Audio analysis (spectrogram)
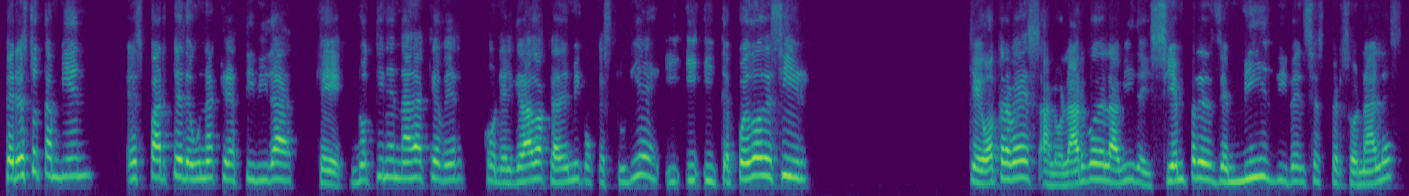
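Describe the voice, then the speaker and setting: A fairly high, mellow-toned man in his fifties talks as a guest over a video call. He rambles and drifts between thoughts, restarting often. The sound is dry and muffled, like lo-fi online call audio. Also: no room sound. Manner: rambling, digressive, many restarts. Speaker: guest copywriter. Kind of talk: casual conversational interview. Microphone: headphones on a video call.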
